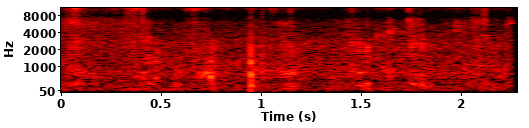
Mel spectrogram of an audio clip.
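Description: Tobacco hornworm (Manduca sexta) caterpillar chewing a tobacco leaf, picked up by a microphone held against the leaf: irregular crisp clicks and crunches, the sharpest about a second in.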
